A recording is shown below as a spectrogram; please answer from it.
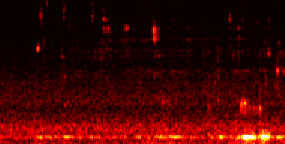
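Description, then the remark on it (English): Wine trickles and splashes into a glass in a quiet pour, with faint drips and a brief gurgling swell near the end. No one speaks. “I think I need another glass because, hello, you know I be talking facts. Let's pour it up another glass.”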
